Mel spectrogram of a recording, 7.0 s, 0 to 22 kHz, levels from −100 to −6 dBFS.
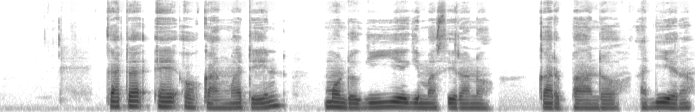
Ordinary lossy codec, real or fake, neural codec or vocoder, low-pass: none; real; none; none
